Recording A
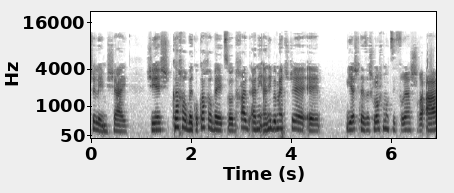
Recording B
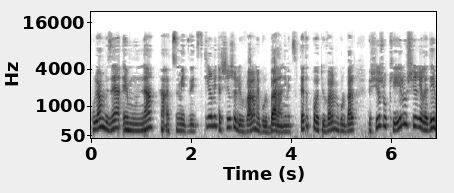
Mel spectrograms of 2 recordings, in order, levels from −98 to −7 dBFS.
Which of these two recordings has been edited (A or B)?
A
